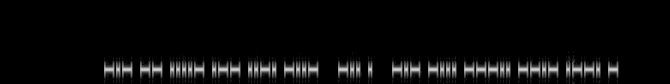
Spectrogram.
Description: Morse code, heard as a keyed tone, about 40 wpm, 700 Hz. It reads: KM4WFX DE KB8QPT
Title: USA Callsign DE Callsign - 6 Characters - 40wpm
